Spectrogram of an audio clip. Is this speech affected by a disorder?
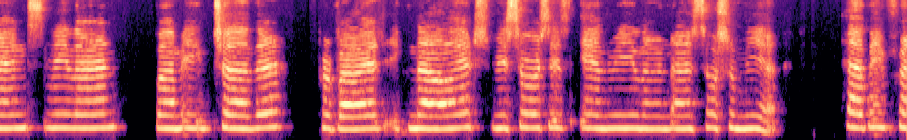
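Yes: cerebral palsy.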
